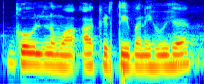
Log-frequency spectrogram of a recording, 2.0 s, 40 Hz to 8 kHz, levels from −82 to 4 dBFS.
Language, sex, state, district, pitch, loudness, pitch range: Hindi, male, Bihar, Patna, 135 Hz, -18 LUFS, 125-145 Hz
